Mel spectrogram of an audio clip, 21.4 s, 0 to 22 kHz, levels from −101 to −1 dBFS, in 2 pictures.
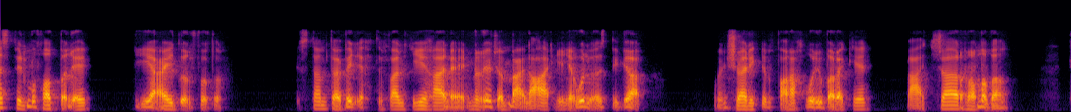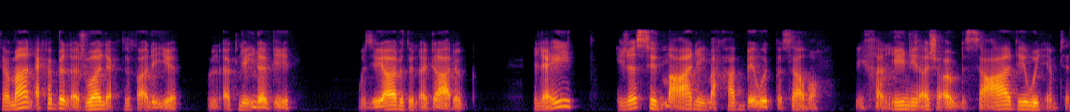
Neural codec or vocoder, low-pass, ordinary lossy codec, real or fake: autoencoder, 22.05 kHz, a latent of 192 numbers a frame, VITS, trained on one speaker; 7.2 kHz; none; fake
